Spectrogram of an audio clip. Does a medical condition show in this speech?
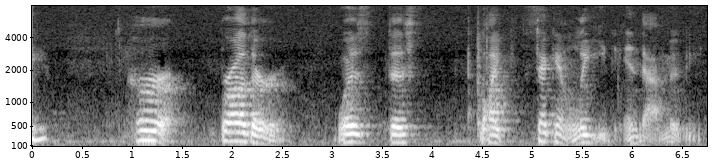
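Yes: disability causing slurred speech.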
